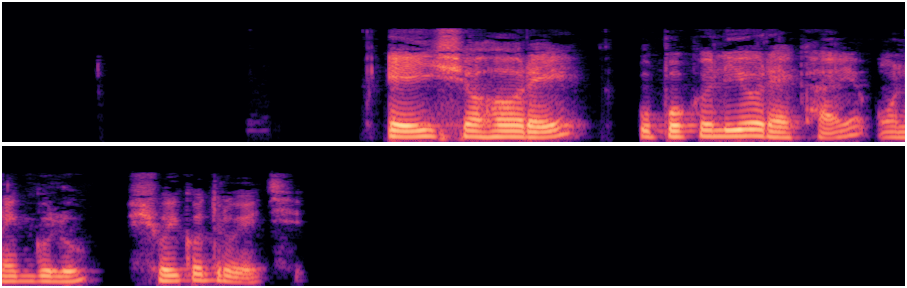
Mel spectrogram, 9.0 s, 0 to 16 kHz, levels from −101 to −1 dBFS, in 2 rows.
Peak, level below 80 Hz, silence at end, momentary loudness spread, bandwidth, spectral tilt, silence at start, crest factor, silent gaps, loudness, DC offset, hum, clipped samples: -2 dBFS; -60 dBFS; 3.1 s; 11 LU; 8 kHz; -7 dB/octave; 1.95 s; 22 dB; 3.13-3.18 s, 5.07-5.15 s; -20 LUFS; under 0.1%; none; under 0.1%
